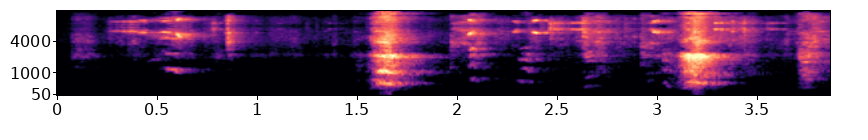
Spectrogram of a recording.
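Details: Indoors, soaking-wet snow dogs let in from the back door give two sharp, loud barks about one and a half seconds apart. Softer whiny vocal sounds come between them.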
